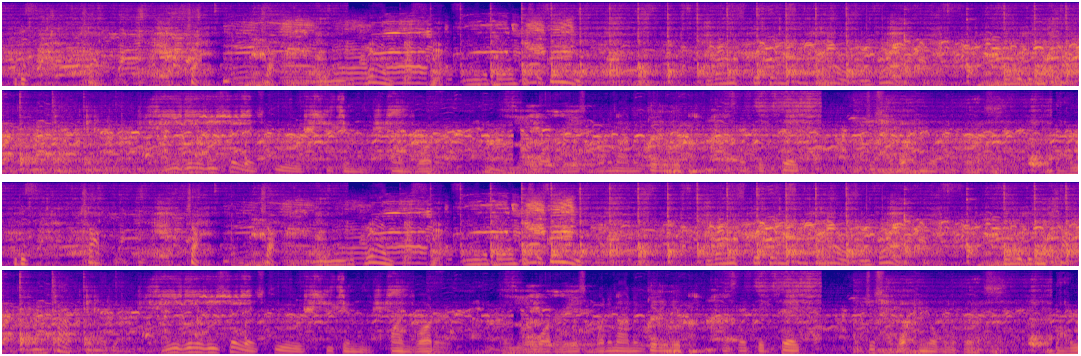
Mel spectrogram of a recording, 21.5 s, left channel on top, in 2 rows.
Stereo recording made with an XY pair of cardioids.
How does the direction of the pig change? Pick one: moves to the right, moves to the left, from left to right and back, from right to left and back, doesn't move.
doesn't move.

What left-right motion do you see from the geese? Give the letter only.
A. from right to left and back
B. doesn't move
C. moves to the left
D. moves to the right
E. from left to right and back
E.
